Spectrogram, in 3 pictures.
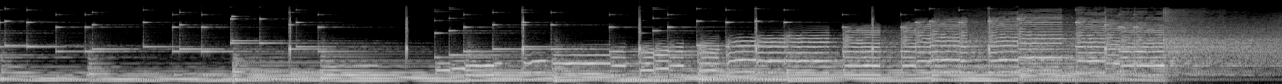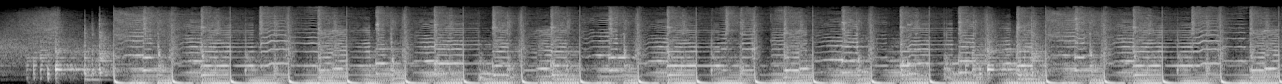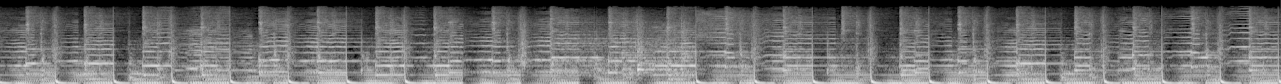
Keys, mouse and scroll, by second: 0.1 g, 1.5-3.6 middle drag, 3.6 click, 3.8 g, 4.4 Tab, 4.6 scroll down 1, 4.8 shift+middle click, 5.7 shift+middle click, 6.5-6.9 scroll up 1, 7.1 scroll down 1, 7.3 middle click, 7.8 Tab, 8.1-9.1 shift+middle drag, 9.1 click, 9.4-10.3 scroll up 1, 10.3 right click, 10.6 shift+s, 11.7 shift+a, 13.9 m, 15.2-15.7 scroll up 1, 15.7 g, 16.4 z, 16.8 scroll up 1, 17.6-18.6 drag, 18.6 g, 20.2 a, 20.7 a, 20.8 a, 21.3 b, 23.0 scroll up 2, 23.2 shift+middle click, 23.7 e, 25.1 g, 26.6-27.1 scroll up 1, 27.1 shift+right click, 27.2 w, 28.6 shift+right click, 29.0 w, 29.7 right click, 30.1 ctrl+shift+b, 31.2 scroll down 1, 31.4 middle click, 32.1 scroll up 2, 32.9 right click, 33.1 k, 34.2 ctrl+KP_Add, 34.4 ctrl+KP_Add, 34.8 s, 36.6 right click, 37.0 shift+right click, 37.3 g.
